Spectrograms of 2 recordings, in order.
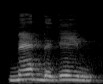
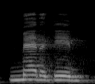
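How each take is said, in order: Both takes have the same delivery.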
